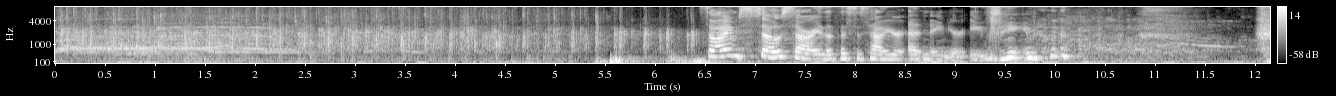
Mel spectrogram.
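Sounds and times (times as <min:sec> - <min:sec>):
audience applauding a comedian taking the stage: 0:00.0 - 0:06.5
speech: 0:06.5 - 0:10.4
laughter: 0:09.7 - 0:12.1.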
